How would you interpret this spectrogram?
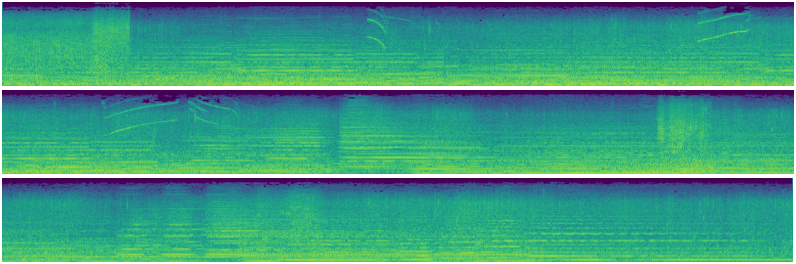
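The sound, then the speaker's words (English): A boat's engine runs loudly and steadily throughout, a low rumbling drone mixed with rushing water, with occasional faint high squeaks over the top and no talking. “Stop the engine.”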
